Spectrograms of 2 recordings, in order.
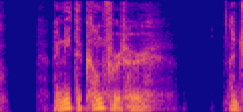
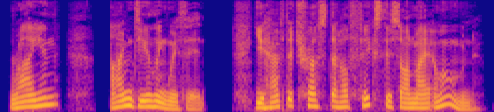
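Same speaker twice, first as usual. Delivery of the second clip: high, loud, desperate insistence; agitated high-pitched protest; pleading insistence; 11 semitones higher, 8 dB louder than usual. Acted. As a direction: beg him to back off. Character insists in a heated quarrel.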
